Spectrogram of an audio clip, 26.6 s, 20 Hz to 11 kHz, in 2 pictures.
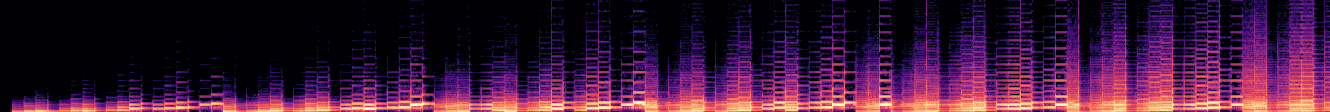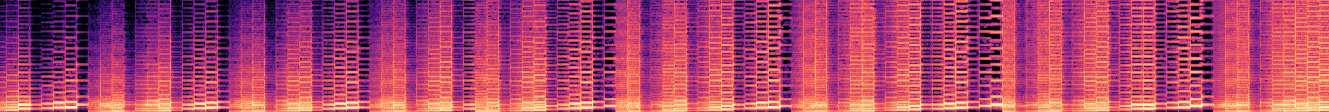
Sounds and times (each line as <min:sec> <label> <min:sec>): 0:00.2 synth 0:26.5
